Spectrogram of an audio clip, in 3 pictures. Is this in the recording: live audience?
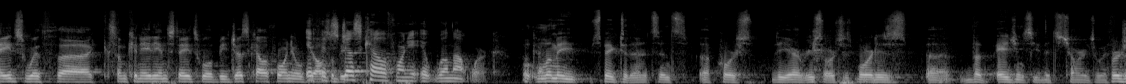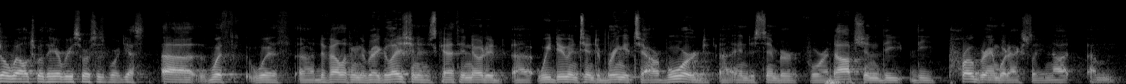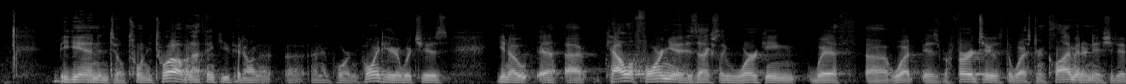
yes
